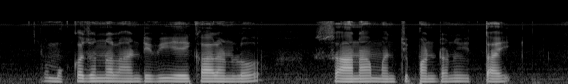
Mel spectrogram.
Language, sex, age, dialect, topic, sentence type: Telugu, male, 18-24, Telangana, agriculture, question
